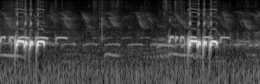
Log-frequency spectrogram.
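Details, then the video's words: Zebra dove of a local type with a big voice, played to provoke other doves into song: two loud bursts of quick stuttering coos about two and a half seconds apart, with faint low coos between. "Perkutut lokal gacor suara besar pancingan burung perkutut agar cepat bunyi"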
